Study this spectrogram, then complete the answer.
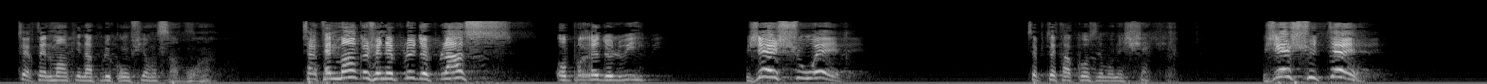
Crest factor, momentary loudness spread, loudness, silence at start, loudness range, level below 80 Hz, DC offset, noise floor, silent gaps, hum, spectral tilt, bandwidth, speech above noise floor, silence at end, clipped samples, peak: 20 dB; 18 LU; -17 LUFS; 0.2 s; 14 LU; -42 dBFS; under 0.1%; -44 dBFS; none; none; -1.5 dB/octave; 8 kHz; 24 dB; 0.05 s; under 0.1%; 0 dBFS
